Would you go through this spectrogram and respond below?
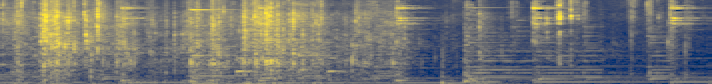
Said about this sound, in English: I'm going to really quickly eat a Twiglet.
